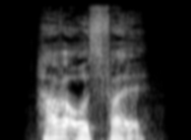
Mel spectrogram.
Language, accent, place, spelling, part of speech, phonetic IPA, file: German, Germany, Berlin, Haarausfall, noun, [ˈhaːɐ̯ʔaʊ̯sˌfal], De-Haarausfall.ogg
- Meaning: alopecia, hair loss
